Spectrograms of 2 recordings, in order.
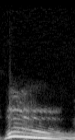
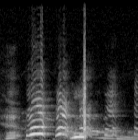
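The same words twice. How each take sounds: First: High, loud wrestler's woo; Ric Flair woo. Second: High, breathy whoo let out after a deep breath; sated exhale. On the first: Explaining the wrestler's catchphrase, loud high woo. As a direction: belt out the signature woo. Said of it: "He goes". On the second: A stuffed wrestler exhaling after eating, laughing. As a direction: blow it out like you've overeaten. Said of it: "took a deep breath and let it out". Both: Retold or imitated.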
